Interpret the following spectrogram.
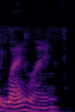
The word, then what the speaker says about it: Lang Lang: I said Ling Ling. It's actually Lang Lang.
